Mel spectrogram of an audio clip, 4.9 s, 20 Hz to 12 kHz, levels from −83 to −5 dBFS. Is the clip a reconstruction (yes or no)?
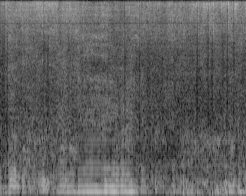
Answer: yes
